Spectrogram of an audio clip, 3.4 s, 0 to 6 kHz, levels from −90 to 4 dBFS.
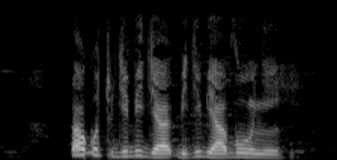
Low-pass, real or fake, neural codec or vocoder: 5.4 kHz; real; none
